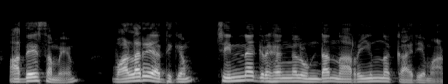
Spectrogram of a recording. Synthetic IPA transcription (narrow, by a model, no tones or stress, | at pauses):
ɐ̰ðe̞ːsɐmɐ̰jɐ̰m | ʋɐɭɐɾeɐd̪ʱiɣɐm | t͡ɕinːɐɡɾeɦɐŋːɐɭuɳɖɐnːɐrijunːɐka̰ːɾjɐma̰ːɳɨ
